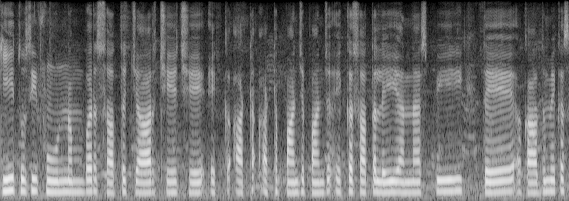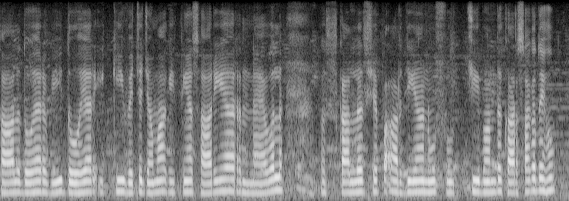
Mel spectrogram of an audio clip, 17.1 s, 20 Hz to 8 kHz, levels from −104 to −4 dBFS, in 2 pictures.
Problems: none marked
